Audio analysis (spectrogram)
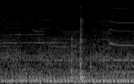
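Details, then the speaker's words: Honda Beat ESP scooter that would not start (battery too weak to crank, fuel low, 2 litres added): steady low electric hum of the fuel pump priming at key-on, sounding normal. "Oh, untuk pompanya bunyi."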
